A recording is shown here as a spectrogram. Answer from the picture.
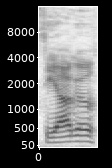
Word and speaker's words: Thiago: Now, the main card, I believe, is Thiago. Is that how you say his name? Yeah, Thiago Santos.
